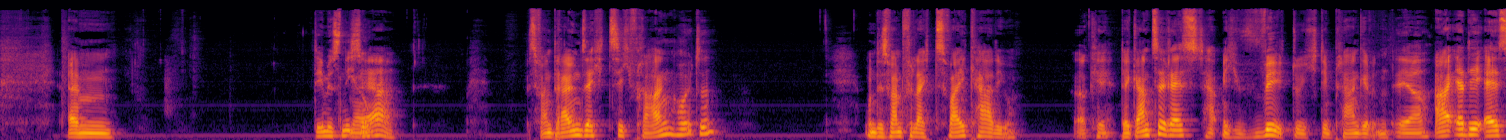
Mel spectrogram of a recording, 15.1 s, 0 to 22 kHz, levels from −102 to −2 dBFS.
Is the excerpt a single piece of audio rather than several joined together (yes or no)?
yes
